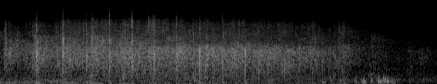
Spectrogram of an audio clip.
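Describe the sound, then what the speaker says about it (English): Sustained audience applause fills a conference room at an Internet Governance Forum session, steady dense clapping from a large crowd that holds level and then thins slightly toward the end. "So a round of applause to everyone,"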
